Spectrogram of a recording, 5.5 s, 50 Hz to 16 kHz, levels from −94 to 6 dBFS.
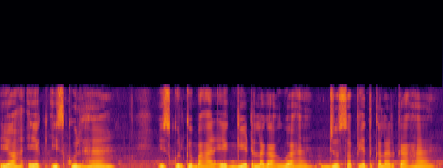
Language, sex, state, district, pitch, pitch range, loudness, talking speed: Hindi, male, Jharkhand, Palamu, 150 Hz, 135-160 Hz, -14 LUFS, 185 wpm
